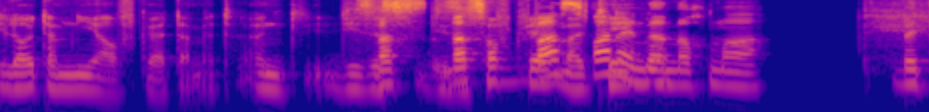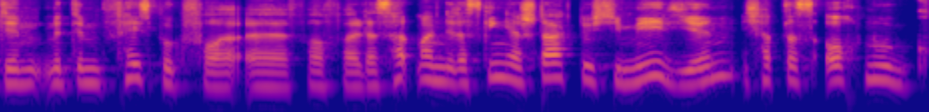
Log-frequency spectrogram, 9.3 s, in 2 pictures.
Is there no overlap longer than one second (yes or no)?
no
